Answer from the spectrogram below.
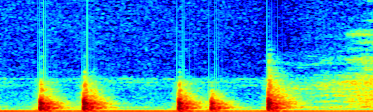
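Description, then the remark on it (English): Five light knocks on a wooden door, tapped in pairs and then a single rap, over a low steady hum, with no one speaking. “And after a short while of this getting closer, there's a light rapping at your door.”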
